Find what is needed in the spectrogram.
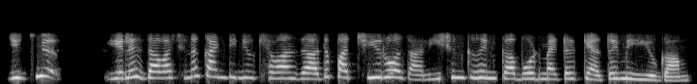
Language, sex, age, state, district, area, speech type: Kashmiri, female, 18-30, Jammu and Kashmir, Pulwama, rural, conversation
